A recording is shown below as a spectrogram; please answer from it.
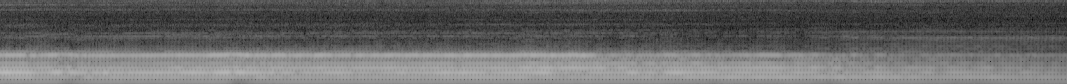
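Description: A long chanted 'Om', held on one steady pitch and tapering off near the end: one of three Oms sung to close a yoga practice.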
